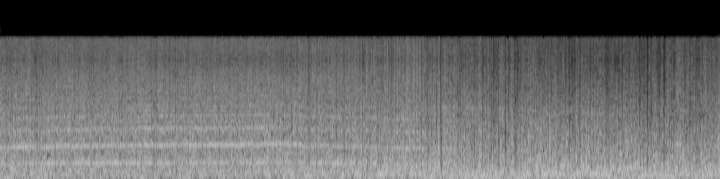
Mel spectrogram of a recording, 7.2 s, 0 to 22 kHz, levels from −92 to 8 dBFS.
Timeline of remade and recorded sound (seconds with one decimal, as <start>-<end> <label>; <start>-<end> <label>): 0.0-3.8 remade; 3.8-5.4 recorded; 5.4-7.2 remade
